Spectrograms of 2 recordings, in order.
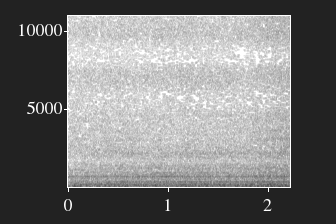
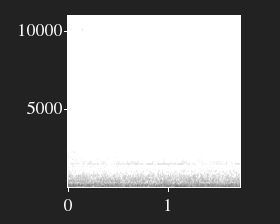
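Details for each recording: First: York gas pack rooftop unit, indoor blower after replacing the fan assembly with new wheel, bearings and shaft (old bearing was bad): steady low hum and even air rush with faint steady tones, no rubbing or knocking. Normal blower operation after repair. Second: Rooftop HVAC unit indoor fan assembly, after work on it: low rough rumble with uneven droning grind beneath airflow; bad fan bearings, likely both need replacing.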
